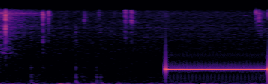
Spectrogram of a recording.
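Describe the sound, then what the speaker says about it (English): A pure higher-pitched sine test tone cuts in abruptly after a few soft mouse and keyboard clicks, then holds steady and loud without change. "We hear a higher tone."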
